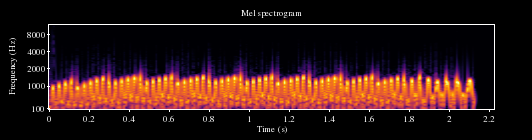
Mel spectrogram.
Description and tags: SFX suitable for vintage Sci Fi stuff.
Based on frequency modulation.
engine, flight, scifi, ship, synth, vintage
